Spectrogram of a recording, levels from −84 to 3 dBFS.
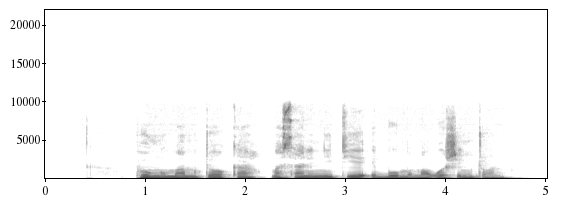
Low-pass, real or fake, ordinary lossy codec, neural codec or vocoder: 9.9 kHz; real; none; none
